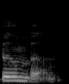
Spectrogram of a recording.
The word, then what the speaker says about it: Bum Bum: This is CC cream and bum bum cream. Like, I don't care about this stuff. Pronounced boom boom.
